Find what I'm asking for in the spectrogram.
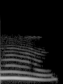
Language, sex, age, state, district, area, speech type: Assamese, female, 18-30, Assam, Dhemaji, urban, conversation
